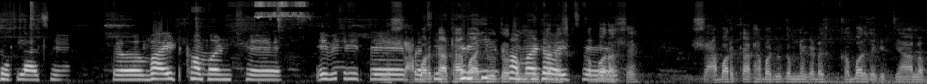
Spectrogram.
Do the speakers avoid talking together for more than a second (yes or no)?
no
